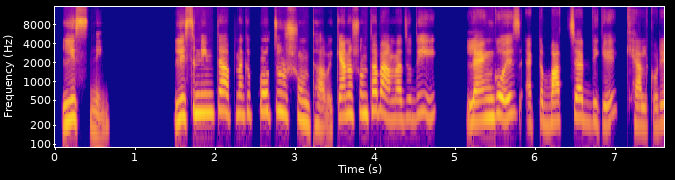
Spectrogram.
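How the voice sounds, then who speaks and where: Brief: woman teacher, fairly high smooth voice, dry close sound, explanatory, rhetorical questions. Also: no room sound. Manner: asks rhetorical questions, checks in with tag questions. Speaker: English teacher. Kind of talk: explanatory interview talk.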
